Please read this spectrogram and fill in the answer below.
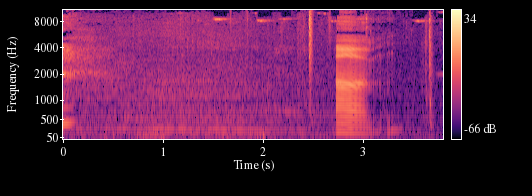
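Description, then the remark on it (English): A loud car rumbles past, its engine noise steady and broad, with a brief high tonal squeal breaking through near the end. “Oh, sorry, this really loud car is passing by.”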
